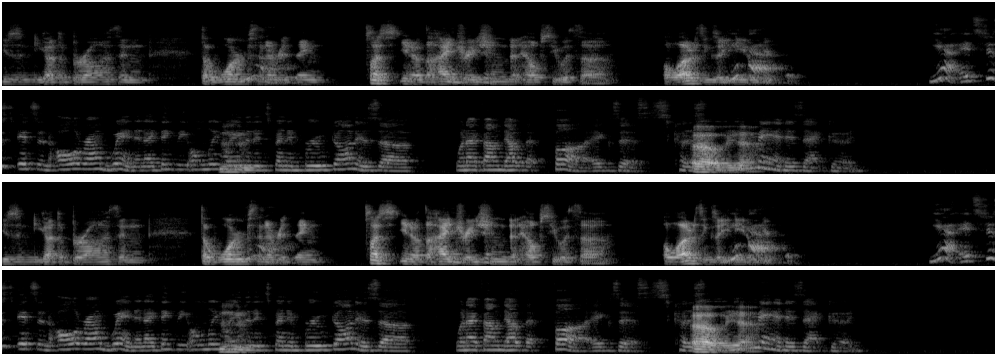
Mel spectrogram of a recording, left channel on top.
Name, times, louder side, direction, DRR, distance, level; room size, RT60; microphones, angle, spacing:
voice 1, 0.0-3.2 3.6-6.1 6.6-7.7 12.1-12.5 16.8-17.5, right 3 dB, 60° right, 1.1 m, -31 dB
voice 2, 2.3-2.9 4.4-4.9 7.3-7.8 9.3-14.0 14.5-16.9 17.1-18.5, right 1 dB, 5° right, 0.6 m, -38 dB
3.3 x 3.0 x 4.1 m
head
